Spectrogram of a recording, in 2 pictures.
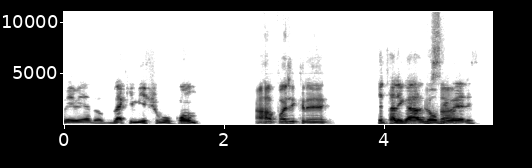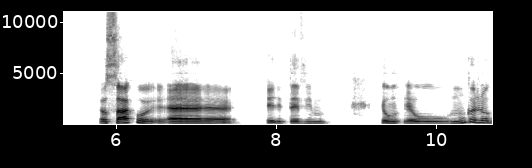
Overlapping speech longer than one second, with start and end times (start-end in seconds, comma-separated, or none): none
